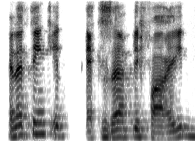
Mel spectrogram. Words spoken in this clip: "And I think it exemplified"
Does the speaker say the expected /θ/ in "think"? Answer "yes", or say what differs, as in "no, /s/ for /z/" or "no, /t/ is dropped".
no, /t/ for /θ/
